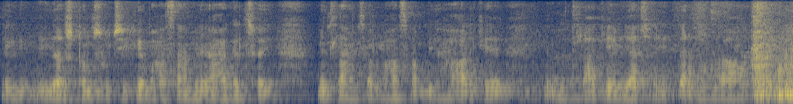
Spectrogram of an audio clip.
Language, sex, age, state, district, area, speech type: Maithili, male, 45-60, Bihar, Sitamarhi, rural, spontaneous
